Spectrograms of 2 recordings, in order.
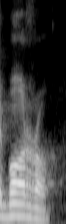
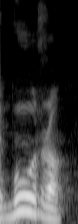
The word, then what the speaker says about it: burro: Como esto que dice, no se dice borro, se dice burro, ¿sí?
